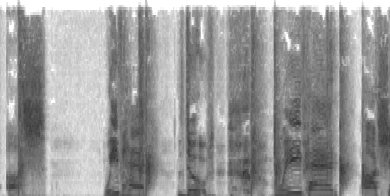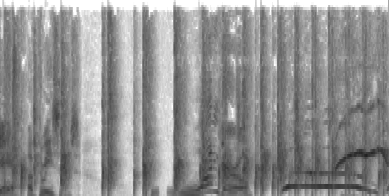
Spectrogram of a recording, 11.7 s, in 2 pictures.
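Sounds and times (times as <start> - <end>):
speech: 0.1 - 0.7, 1.6 - 7.1, 8.1 - 9.9
slow hand claps: 2.1 - 2.5, 3.7 - 11.6
sustained whistling tone gliding up and down: 10.8 - 11.6.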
